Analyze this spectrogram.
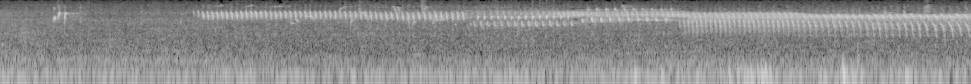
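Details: Male-style canary song aimed at exciting hens to breed: after a short pause, a loud high trill rolls continuously, changing to a doubled, lower phrase and then to a dense, buzzy tour that runs to the end.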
